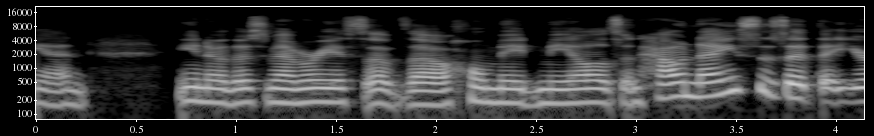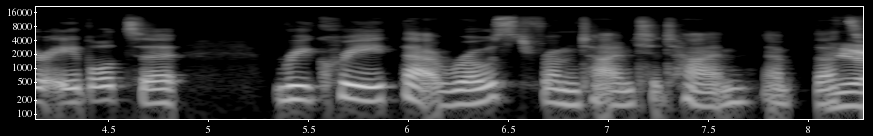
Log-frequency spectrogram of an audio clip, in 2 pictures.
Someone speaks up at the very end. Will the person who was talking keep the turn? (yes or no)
no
